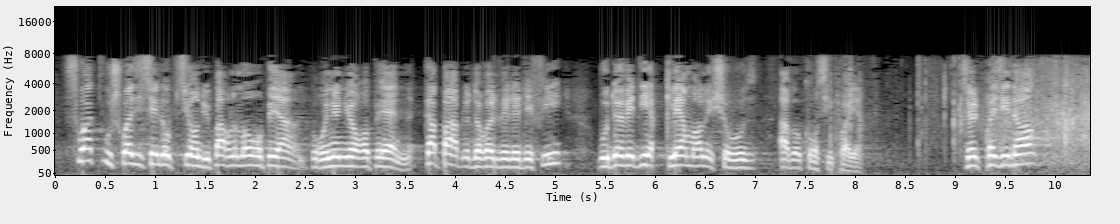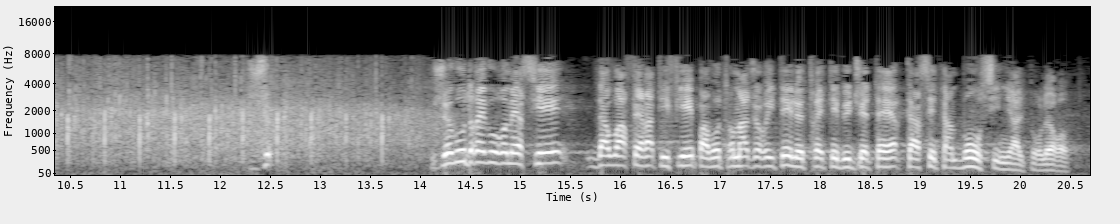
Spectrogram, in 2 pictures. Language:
French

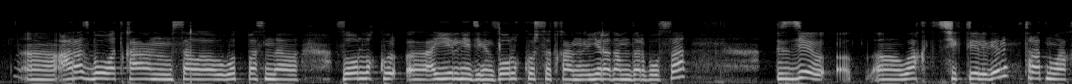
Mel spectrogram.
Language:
Kazakh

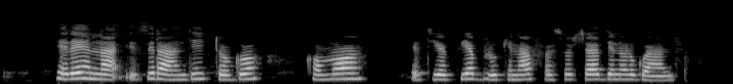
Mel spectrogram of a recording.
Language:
Kinyarwanda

